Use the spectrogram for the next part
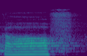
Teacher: قاف کا پڑھ لیا، اب کاف زبان کی جڑ اور تالو کے سخت حصے سے ادا ہوتا ہے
